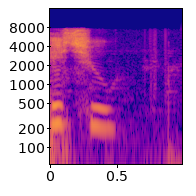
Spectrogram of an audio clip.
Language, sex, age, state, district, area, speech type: Kashmiri, male, 18-30, Jammu and Kashmir, Kupwara, rural, read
